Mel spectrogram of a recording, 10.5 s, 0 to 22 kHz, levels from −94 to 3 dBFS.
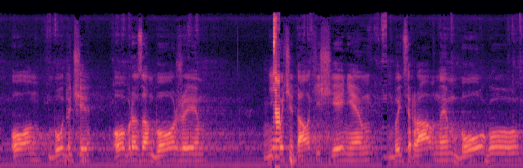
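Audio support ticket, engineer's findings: Three short events: 1.33–1.38 s, 5.43–5.59 s, 7.63–7.73 s. Corrupt frame decoded: flipped bits in the compressed stream, decoder played the frames anyway, so energy lands at the wrong frequencies. First hits a couple of frames, peaks about −15 dBFS. Second is the nasty one, roughly seven frames, about −5 dBFS. Third is a few frames, faint at about −25 dBFS. Check the transport/storage layer feeding the decoder.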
